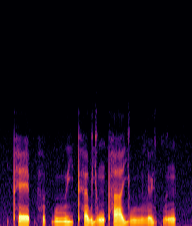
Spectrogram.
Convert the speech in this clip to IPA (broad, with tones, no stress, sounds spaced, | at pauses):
pʰ ɛː˨ p̚ h ʊ˨ k̚ w uː˧ j pʰ ɐ˥ w j ʊ˥ ŋ pʰ aː˥ j w uː˨ l ɵ˧ ɥ kʷ ɐ˨˥ ŋ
